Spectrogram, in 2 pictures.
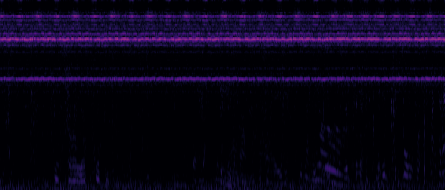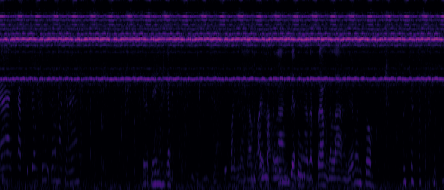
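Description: A baby monkey squeals and whimpers close by.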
